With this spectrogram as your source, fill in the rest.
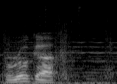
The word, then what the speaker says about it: Brugge: And then we're just down to Bruges. Or Brugge. Zeebrugge, I think is how it's normally pronounced.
